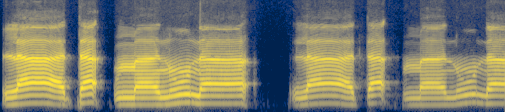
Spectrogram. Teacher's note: اب اس کے اندر دو نون پڑھیں گے، لیکن جو پہلے نون کی پیش ہے نا اس کو تھوڑا مخفی آواز میں پڑھیں گے، ہلکی آواز میں پڑھیں گے کہ قریب والا سن سکے، یا پھر اس سے مخفی آواز سے پڑھیں گے جو دوسرا ہم نے پڑھنا ہے۔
